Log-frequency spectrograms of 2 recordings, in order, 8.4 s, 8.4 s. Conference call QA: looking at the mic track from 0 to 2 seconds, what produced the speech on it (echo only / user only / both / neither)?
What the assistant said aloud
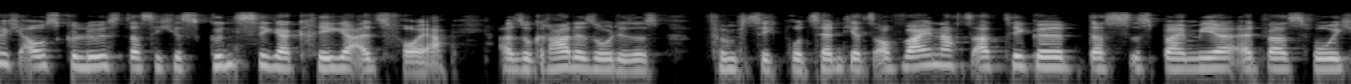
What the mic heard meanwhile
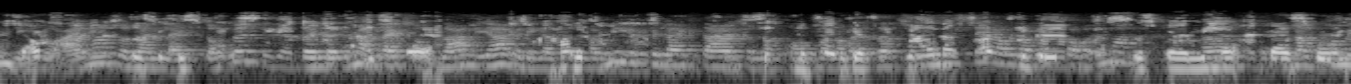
both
